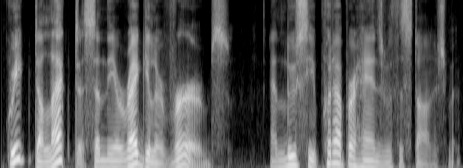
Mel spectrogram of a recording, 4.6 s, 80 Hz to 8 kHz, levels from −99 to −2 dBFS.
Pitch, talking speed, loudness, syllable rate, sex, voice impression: 120 Hz, 180 wpm, -20 LUFS, 5.6 syllables/s, male, masculine, adult-like, tensed, fluent, intellectual, refreshing, calm, slightly elegant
